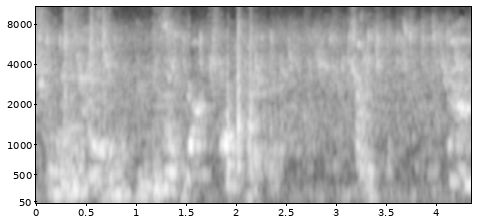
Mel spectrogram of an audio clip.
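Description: Quiet talking with no clear words, with one sharp click about halfway through.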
